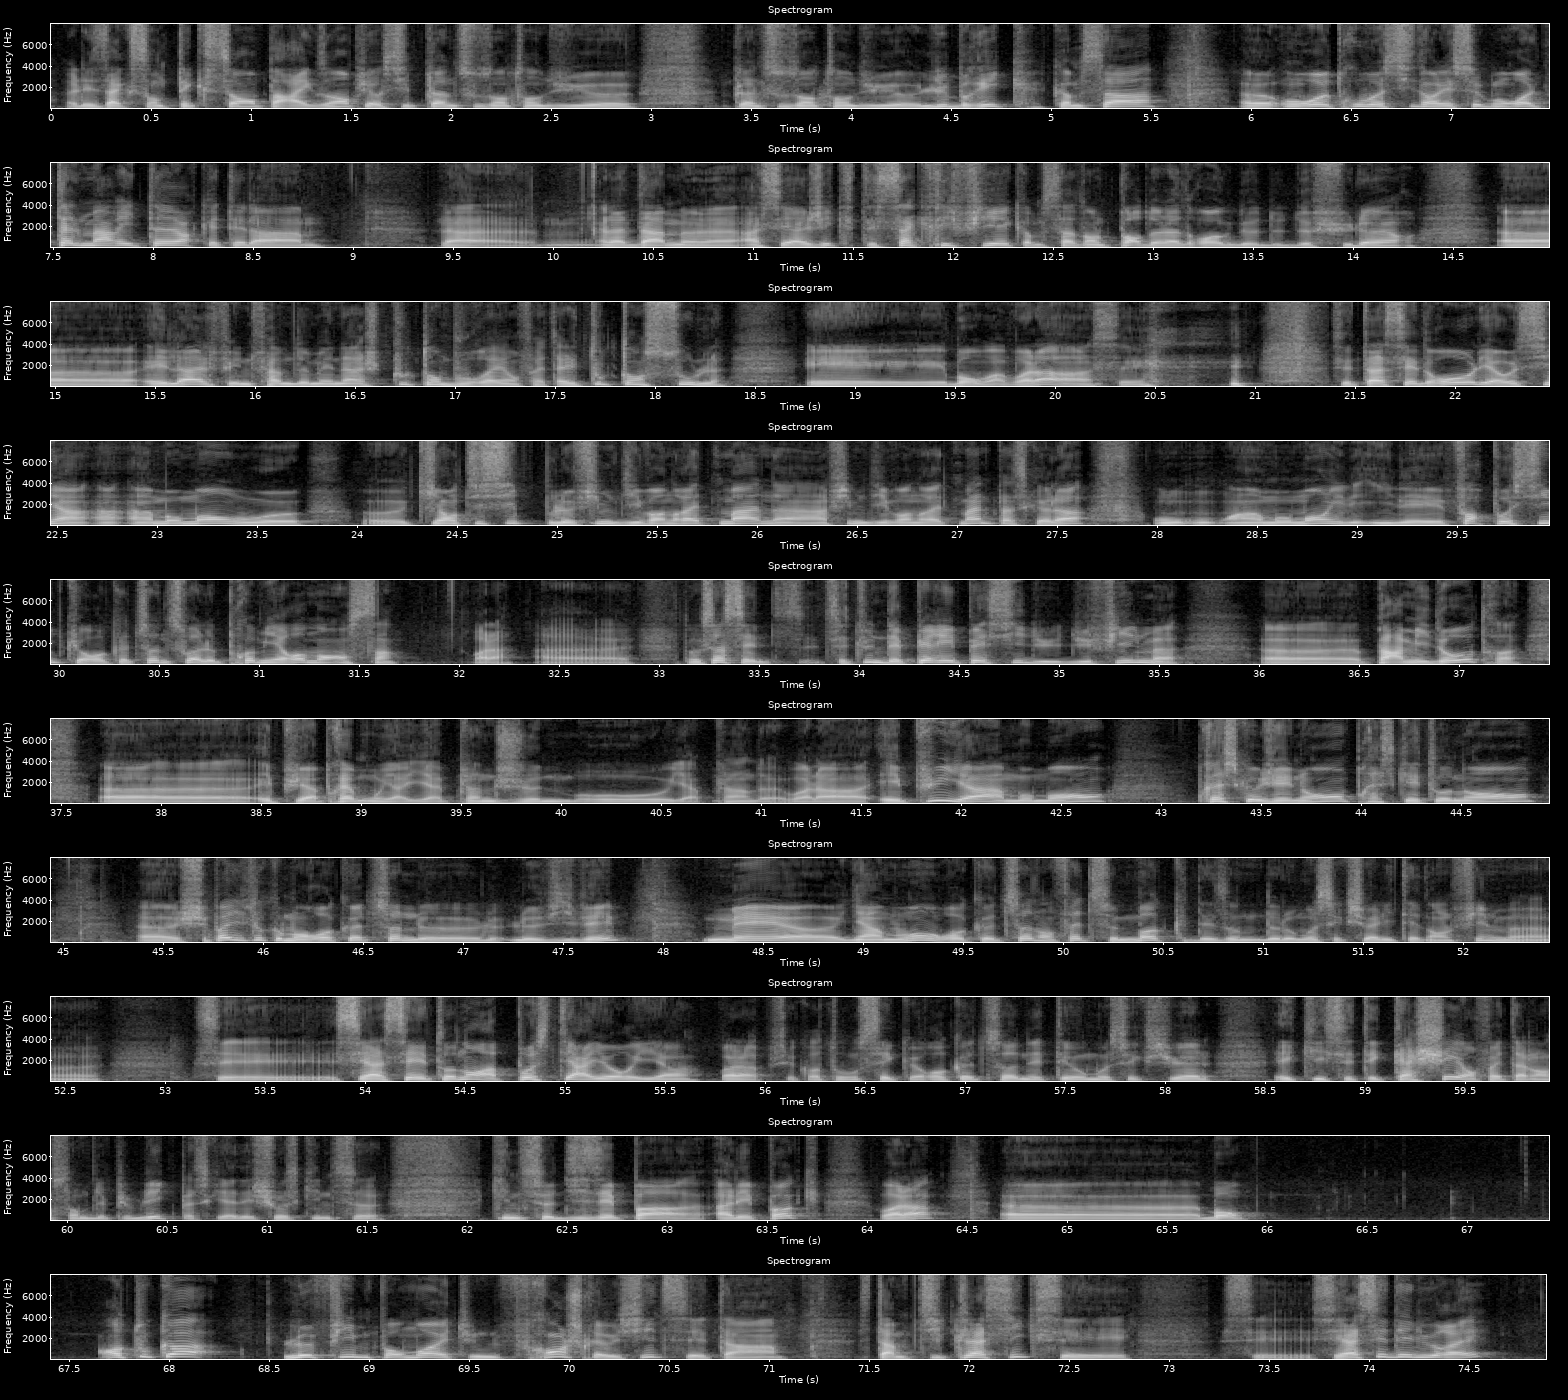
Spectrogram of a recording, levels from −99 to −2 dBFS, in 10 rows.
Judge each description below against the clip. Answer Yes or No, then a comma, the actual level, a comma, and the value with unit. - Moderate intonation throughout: No, wide, 6.0 semitones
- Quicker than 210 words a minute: Yes, fast, 220 wpm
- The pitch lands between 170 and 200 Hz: No, low, 135 Hz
